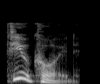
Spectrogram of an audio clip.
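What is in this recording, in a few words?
"fucoid", British English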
